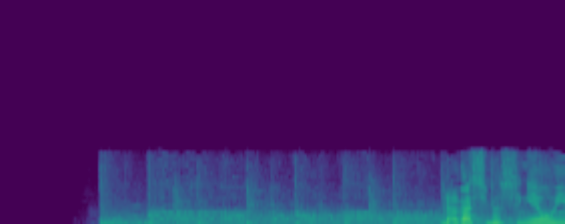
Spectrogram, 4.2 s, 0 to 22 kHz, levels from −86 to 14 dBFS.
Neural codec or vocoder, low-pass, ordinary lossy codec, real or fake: none; 7.2 kHz; none; real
